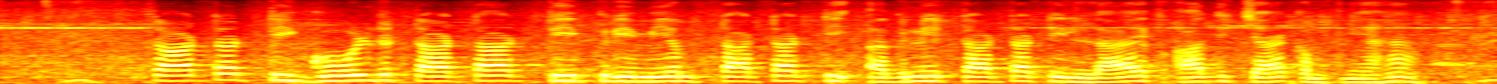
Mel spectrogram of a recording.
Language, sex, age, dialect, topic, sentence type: Hindi, male, 31-35, Marwari Dhudhari, agriculture, statement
